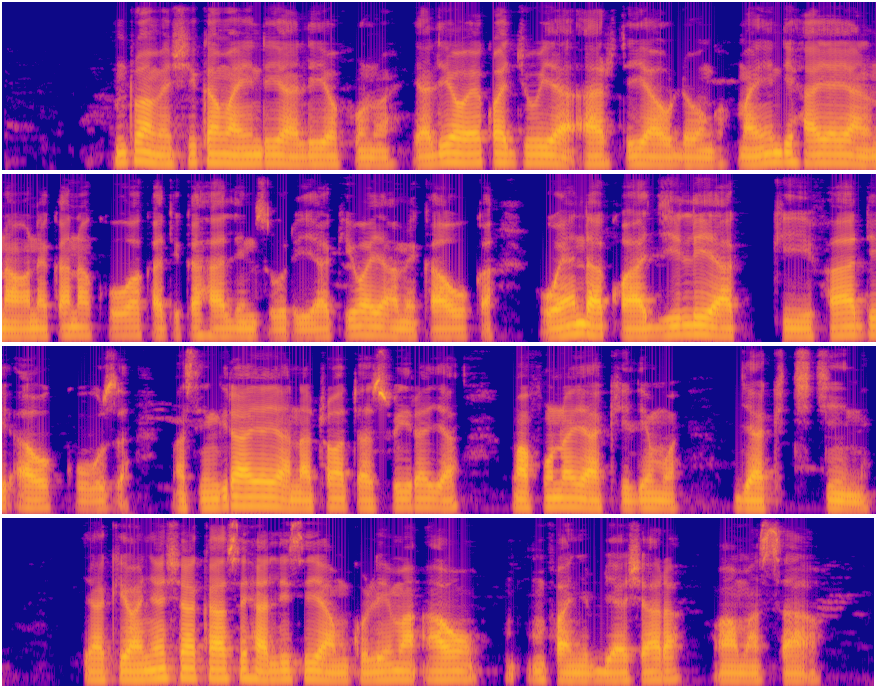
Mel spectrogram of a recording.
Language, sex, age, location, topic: Swahili, female, 18-24, Nakuru, agriculture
